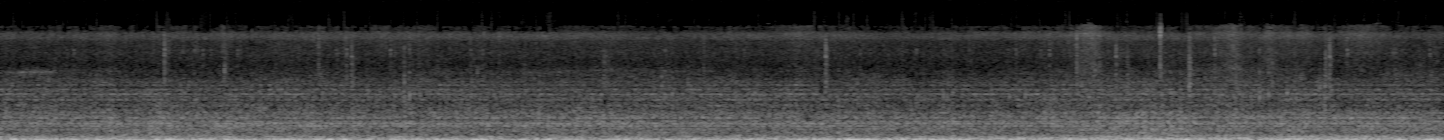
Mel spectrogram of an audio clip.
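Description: Steady low rumble of an Amtrak passenger coach rolling along the track, heard from inside the car, with a few faint clicks.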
